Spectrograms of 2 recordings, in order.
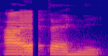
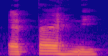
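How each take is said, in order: First: An a sound is heard before eterni. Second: The word starts directly with an e sound. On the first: The speaker calls it wrong. "Não é a Eterni" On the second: The speaker calls it right. "A pronúncia correta é Eterni"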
